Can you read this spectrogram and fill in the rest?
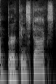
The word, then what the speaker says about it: Birkenstock: But Snackers, if you buy Birkenstocks, it's because of a 300-year journey that got you to that decision. – 1774, a German cobbler named Johann Adam Birkenstock nailed the pronunciation.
